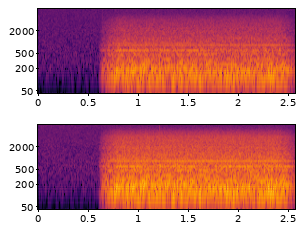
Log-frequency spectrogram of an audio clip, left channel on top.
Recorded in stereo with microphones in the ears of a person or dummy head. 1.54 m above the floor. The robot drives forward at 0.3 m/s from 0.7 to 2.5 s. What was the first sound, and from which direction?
Only background noise.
